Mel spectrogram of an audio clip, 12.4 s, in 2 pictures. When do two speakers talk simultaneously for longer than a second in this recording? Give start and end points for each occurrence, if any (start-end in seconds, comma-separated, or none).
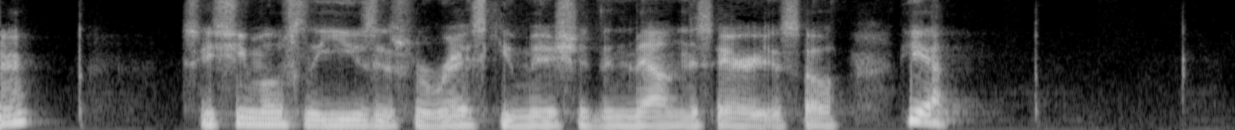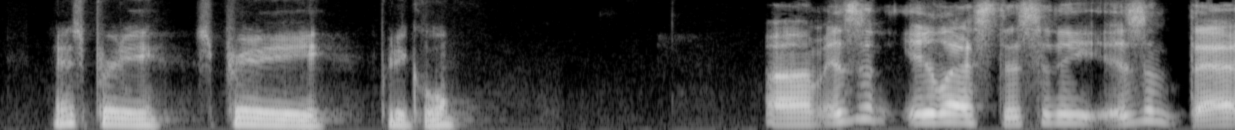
none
